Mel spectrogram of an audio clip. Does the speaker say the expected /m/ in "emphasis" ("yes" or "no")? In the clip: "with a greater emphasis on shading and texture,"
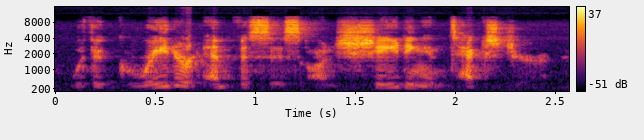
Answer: yes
